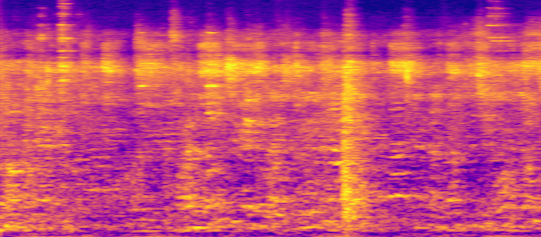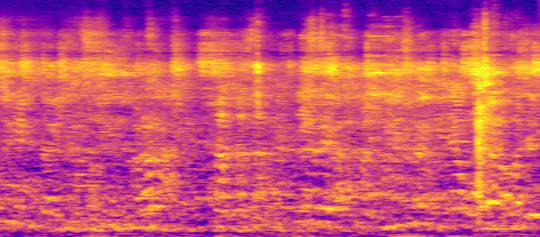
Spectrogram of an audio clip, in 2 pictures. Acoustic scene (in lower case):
restaurant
